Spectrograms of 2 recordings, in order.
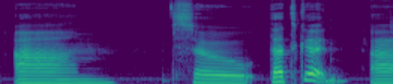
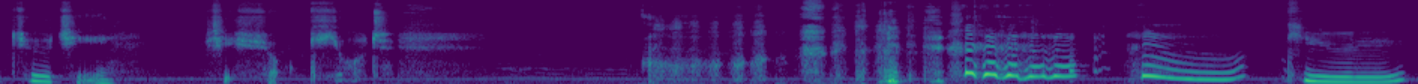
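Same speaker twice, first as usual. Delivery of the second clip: cooing whisper to cat; 6 semitones higher, 6 dB quieter, slower than usual. Real, not acted.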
